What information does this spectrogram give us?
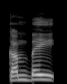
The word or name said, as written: gan1 bei1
